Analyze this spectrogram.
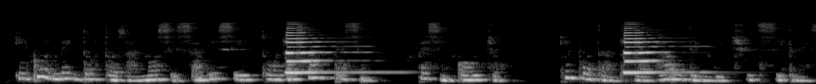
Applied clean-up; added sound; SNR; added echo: classical method WPE with log-MMSE.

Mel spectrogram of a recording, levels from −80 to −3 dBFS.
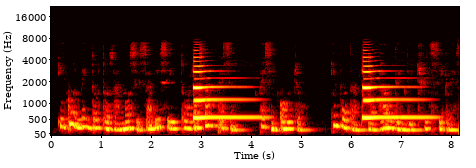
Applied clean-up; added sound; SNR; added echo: none; Wind instrument, woodwind instrument; -5 dB; reverberation time 0.7 s.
